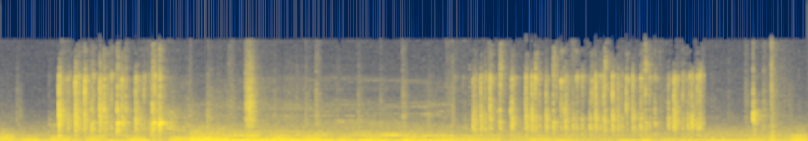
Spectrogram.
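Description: Background music, with two bursts of rapid clicking from typing on a mechanical keyboard: a short one about a second in and a longer one from about five to seven seconds in.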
